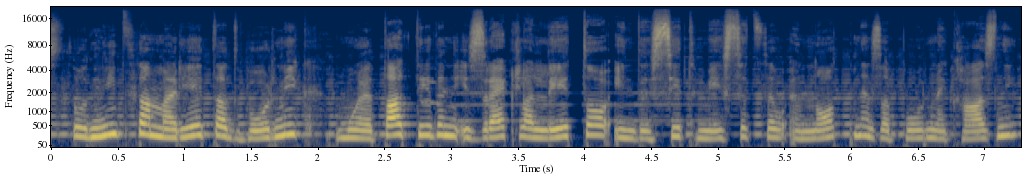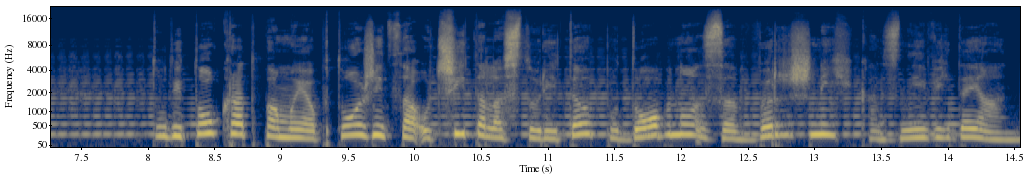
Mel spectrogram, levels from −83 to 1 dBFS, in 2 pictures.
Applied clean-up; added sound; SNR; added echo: neural mask model RNNoise.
